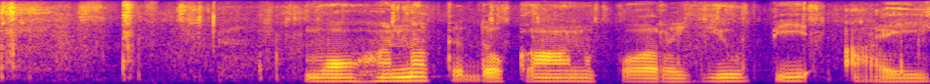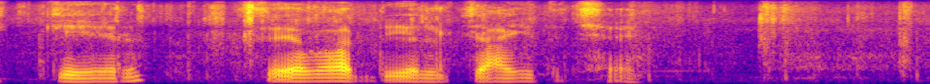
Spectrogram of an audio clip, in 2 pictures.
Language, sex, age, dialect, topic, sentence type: Maithili, male, 36-40, Bajjika, banking, statement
